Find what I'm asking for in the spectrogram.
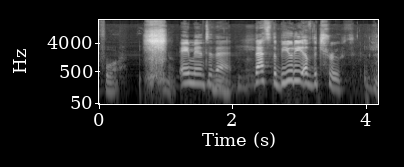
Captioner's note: sniffles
